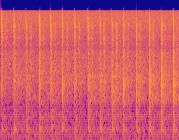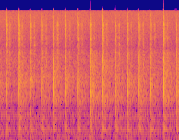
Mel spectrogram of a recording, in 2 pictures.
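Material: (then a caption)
Paper. A pencil makes short, quick hatching strokes on a flat sheet of white drawing paper. About thirty dry, scratchy strokes follow one another in a brisk, slightly uneven rhythm, each a brief bright scrape with almost no ring.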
